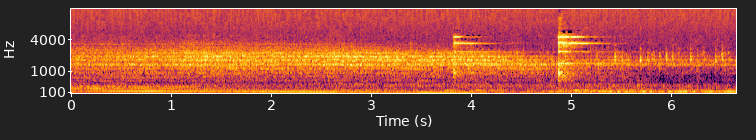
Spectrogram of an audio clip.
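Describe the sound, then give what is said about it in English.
A car engine hums steadily as the vehicle drives up to a service station on Vermont Avenue in the rain, then its pitch sinks as it slows and comes to a halt, followed by two short sharp clicks and a lingering low idle. “we drove to the service station on Vermont Avenue where Best was supposed to be employed”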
